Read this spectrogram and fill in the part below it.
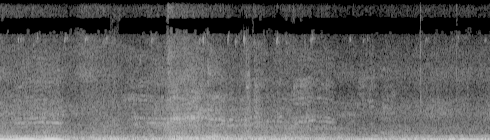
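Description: Wind rumbles outdoors.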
